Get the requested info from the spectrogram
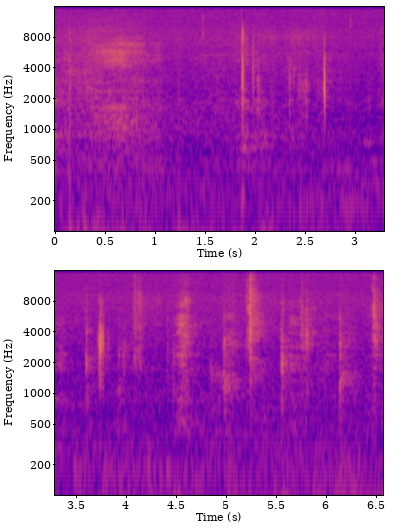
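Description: Scattered small clicks and soft rustles of a person moving down onto a yoga mat into a plank, over a low steady room rumble. The clicks come more often in the second half.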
